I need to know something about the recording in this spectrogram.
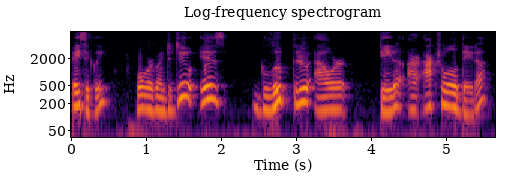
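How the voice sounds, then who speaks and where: A person giving a casual live-coding tutorial, thinking aloud informally and often checking in with a quick "right?". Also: mid-range voice, expressive, dark tone. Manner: informal, thinking aloud while working, tags statements with "right?". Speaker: instructor, coding tutorial presenter.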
